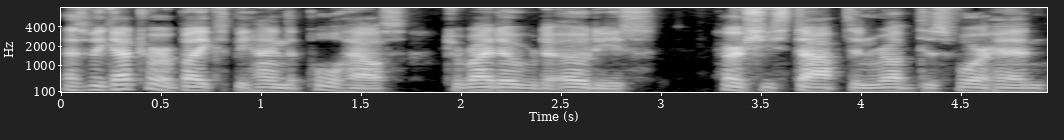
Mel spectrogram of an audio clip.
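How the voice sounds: A natural reading voice is heard. The background is quiet.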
